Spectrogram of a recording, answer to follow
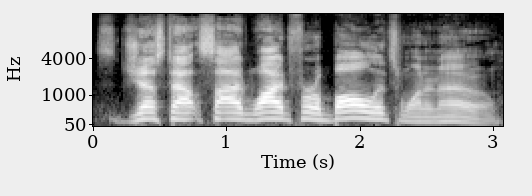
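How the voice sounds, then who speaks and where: A man with a high voice calls baseball play-by-play in the style of live radio. His delivery is punchy and clipped, rising with the action, and the sound is close and dry. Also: lively intonation, measured pace, clear, resonant tone, no room sound.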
